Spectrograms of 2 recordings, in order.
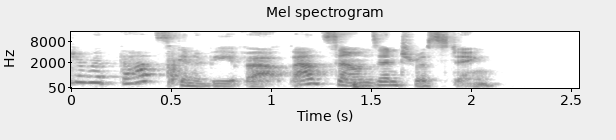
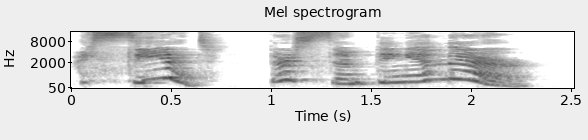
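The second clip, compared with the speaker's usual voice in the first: put-on high, loud, thrilled little girl; excited cry; 14 semitones higher, 12 dB louder than usual. Sophie cries out to the BFG, high and excited. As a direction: Sophie spots it and squeals. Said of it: "cried out".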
